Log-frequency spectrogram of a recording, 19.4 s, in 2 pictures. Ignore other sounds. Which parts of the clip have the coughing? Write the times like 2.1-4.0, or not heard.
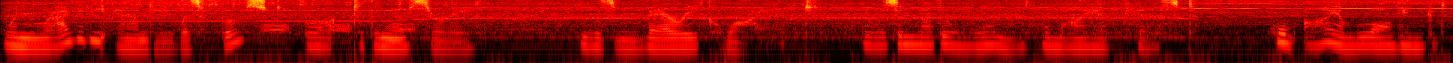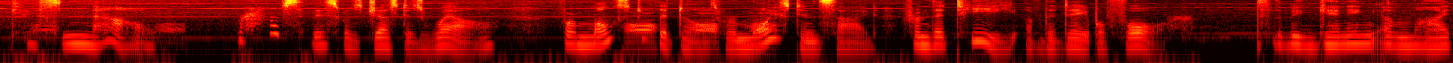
1.7-2.8, 9.8-10.9, 13.8-14.9.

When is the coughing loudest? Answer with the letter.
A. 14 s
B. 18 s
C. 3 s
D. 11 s
A.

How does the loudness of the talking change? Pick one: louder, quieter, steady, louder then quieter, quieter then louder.
steady.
